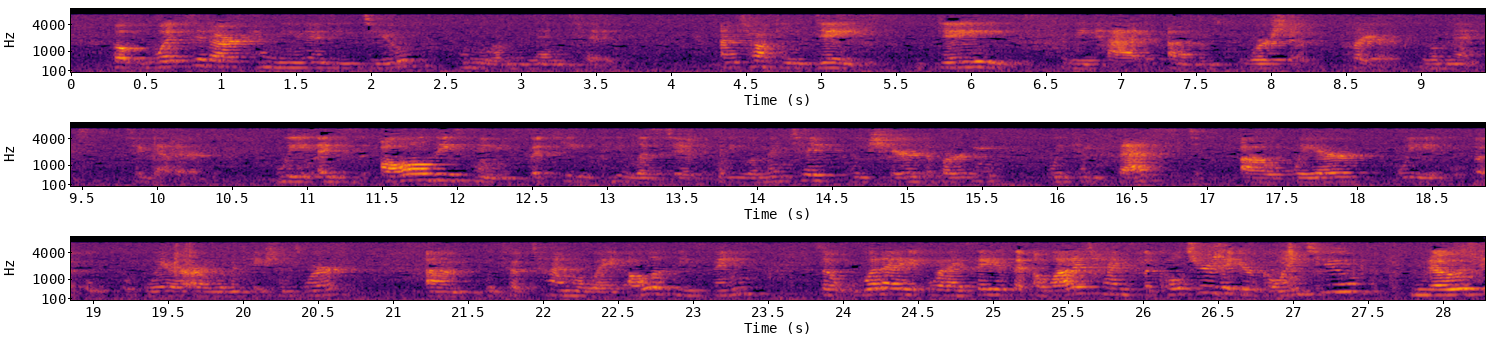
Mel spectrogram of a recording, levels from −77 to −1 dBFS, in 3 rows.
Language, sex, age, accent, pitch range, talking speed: English, female, 30-49, American, 190-245 Hz, 155 wpm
